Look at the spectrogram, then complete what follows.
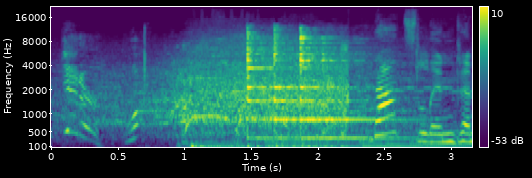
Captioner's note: audience Goes Wild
